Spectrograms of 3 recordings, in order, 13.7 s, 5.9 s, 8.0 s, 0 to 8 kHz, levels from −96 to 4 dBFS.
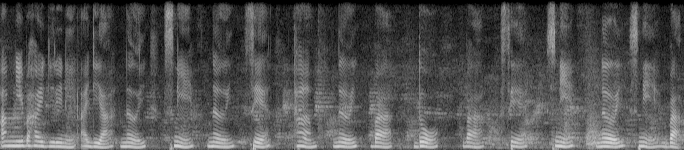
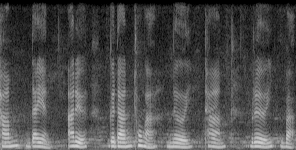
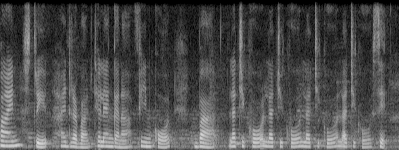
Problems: constant background noise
